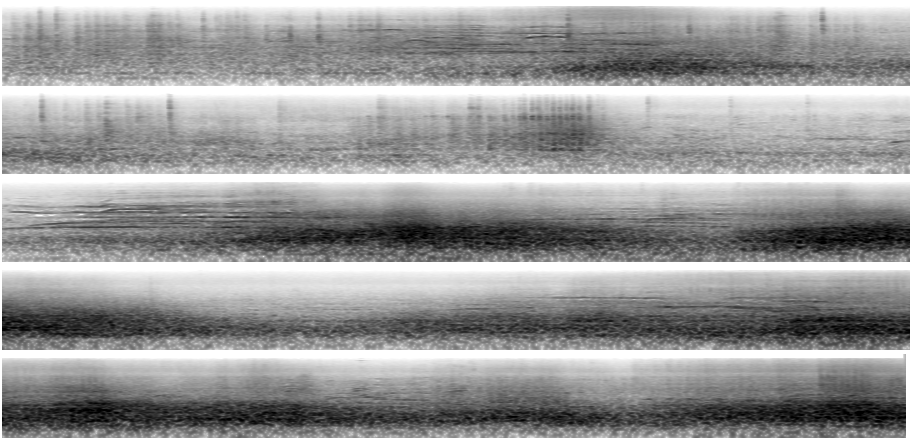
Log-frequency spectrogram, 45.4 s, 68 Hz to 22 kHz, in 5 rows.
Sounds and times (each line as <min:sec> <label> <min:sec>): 0:00.0 big steel roller coaster 0:45.3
